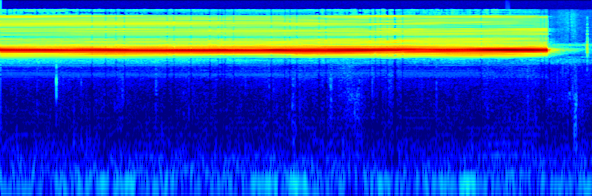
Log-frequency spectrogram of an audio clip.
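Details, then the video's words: A cicada in an Asian tropical forest at night gives a loud, steady, high-pitched buzzing drone, recorded on the spot, that cuts off abruptly. "The Loud Sound of a Cicada. Asian Tropical Forest Night Walk."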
